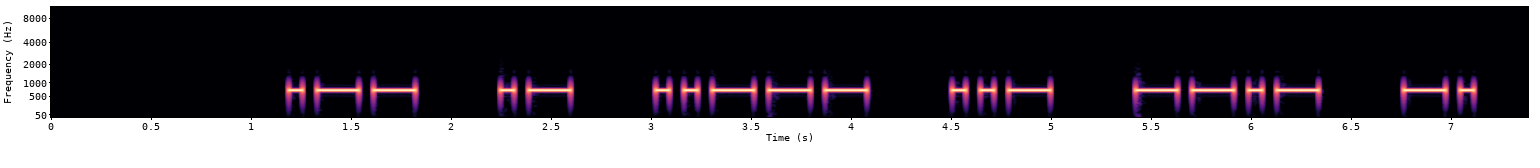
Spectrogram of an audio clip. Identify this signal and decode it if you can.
Morse code, heard as a keyed tone, about 17 wpm, spaced as for 12 wpm, 700 Hz. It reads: WA2UQN
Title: USA Call Signs - 6 Characters - 2x Character Spacing - 17wpm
